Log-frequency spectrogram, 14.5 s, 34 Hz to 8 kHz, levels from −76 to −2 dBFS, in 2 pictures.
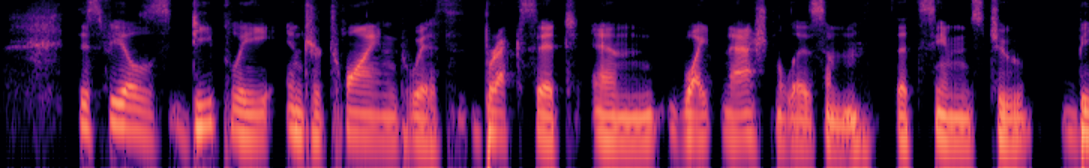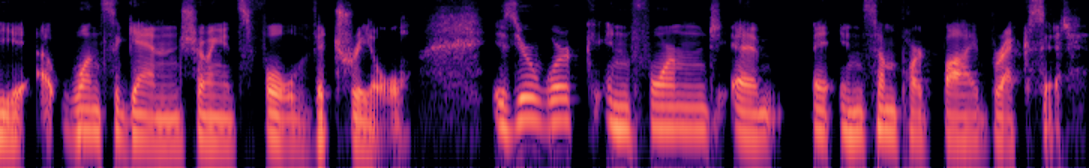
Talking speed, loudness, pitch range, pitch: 120 wpm, -26 LUFS, 90-115 Hz, 100 Hz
